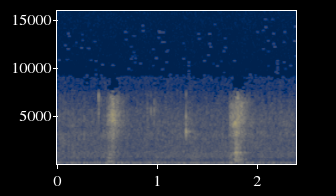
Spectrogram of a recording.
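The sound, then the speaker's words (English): A cat sneezes twice, two short, soft bursts about a second apart over a steady low hum, fairly quiet. “And the cat sneezing.”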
